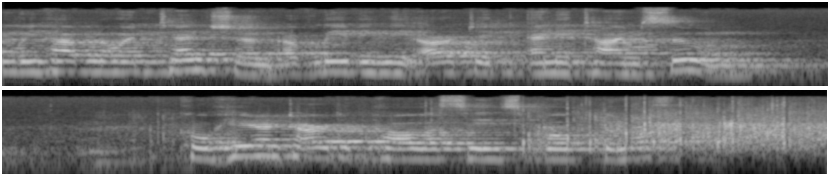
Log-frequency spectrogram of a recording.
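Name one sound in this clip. A middle-aged woman speaks calmly into a microphone in a large hall.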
